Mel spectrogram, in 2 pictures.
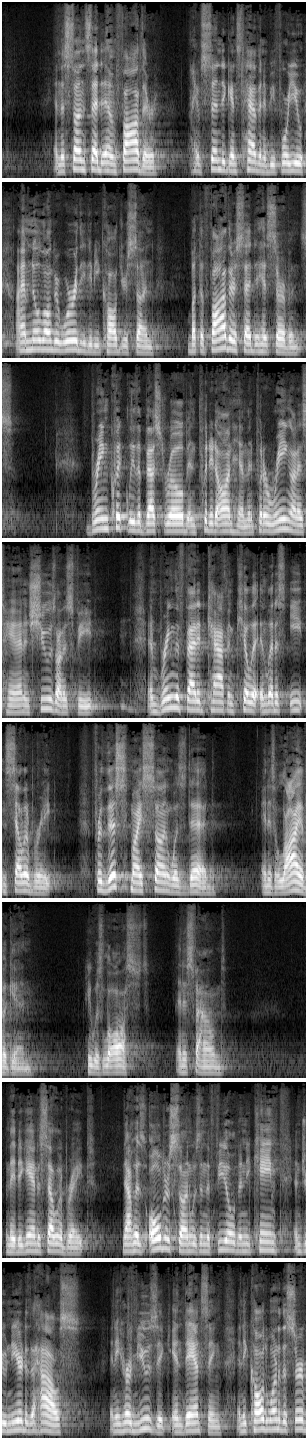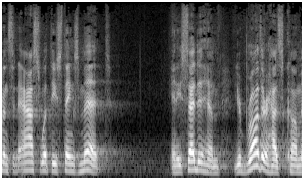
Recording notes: Faith Baptist Church in Hamilton, NJ.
